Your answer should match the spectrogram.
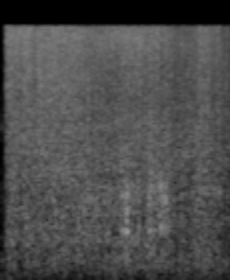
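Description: Red plastic shopping bag rustling right up against the microphone as a hand rummages inside it, a loud, dense, steady crinkling hiss that starts abruptly.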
